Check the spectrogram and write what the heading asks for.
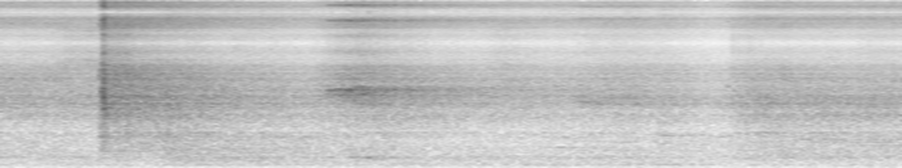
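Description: Ice hockey play in an arena: a puck cracks sharply about a second in and echoes around the rink, then skate blades scrape on the ice about three and a half seconds in as players crowd the net.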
